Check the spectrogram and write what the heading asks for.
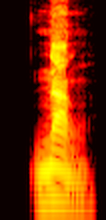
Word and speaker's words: ng: The next word is nang, which is spelled as ng.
